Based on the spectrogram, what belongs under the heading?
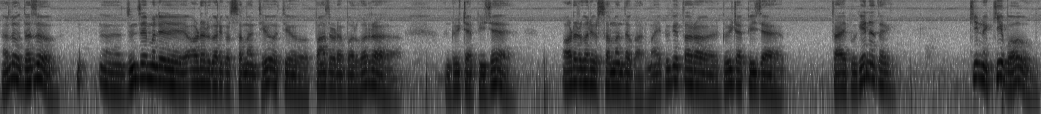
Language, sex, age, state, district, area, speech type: Nepali, male, 45-60, West Bengal, Kalimpong, rural, spontaneous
